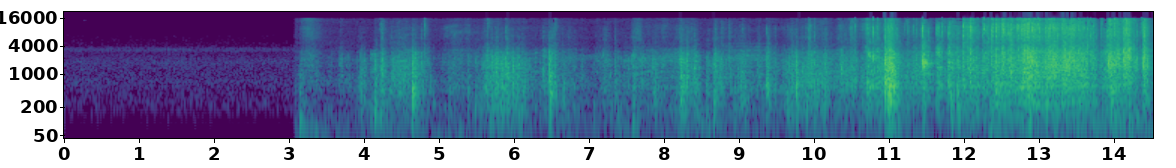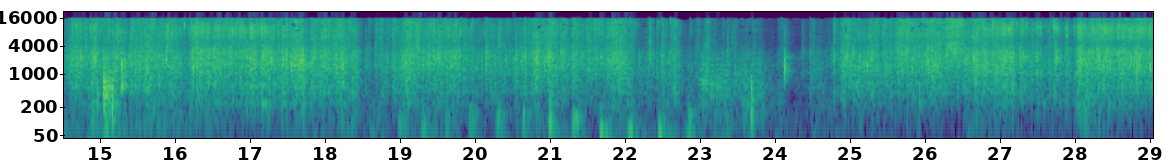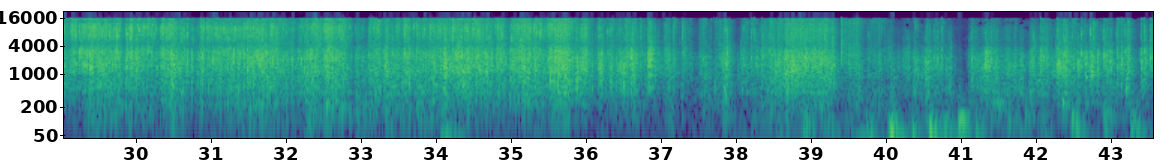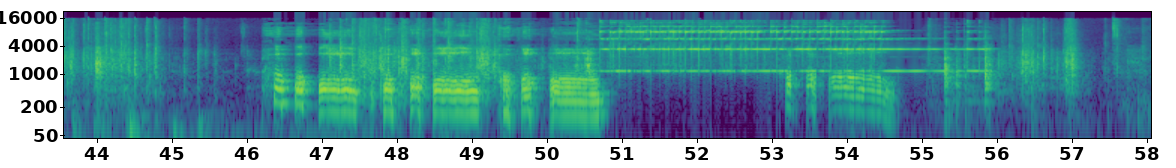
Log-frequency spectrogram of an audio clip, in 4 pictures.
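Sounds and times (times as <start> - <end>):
aluminium foil crinkling: 3.6 - 45.7, 47.1 - 50.8, 55.5 - 57.7.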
